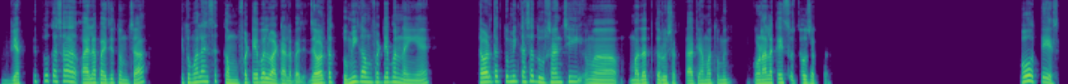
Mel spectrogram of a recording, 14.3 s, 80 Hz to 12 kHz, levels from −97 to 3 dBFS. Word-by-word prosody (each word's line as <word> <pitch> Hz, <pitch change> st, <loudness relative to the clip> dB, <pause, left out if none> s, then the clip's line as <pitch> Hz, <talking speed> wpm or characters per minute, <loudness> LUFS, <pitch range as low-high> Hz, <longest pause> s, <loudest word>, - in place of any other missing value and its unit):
व्यक्तित्व 190 Hz, -, -3 dB
कसं 205 Hz, -1 st, +1 dB
व्हायला 145 Hz, +2 st, +4 dB
पाहिजे 150 Hz, 0 st, 0 dB
तुमचा, 130 Hz, +2 st, 0 dB
की 175 Hz, -4 st, -15 dB
तुम्हाला 175 Hz, +5 st, +2 dB
असं 200 Hz, +2 st, -2 dB
कम्फर्टेबल 155 Hz, +6 st, +2 dB
वाटायला 120 Hz, -4 st, +2 dB
पाहिजे. 100 Hz, -3 st, -4 dB
जोपर्यंत 140 Hz, +8 st, +4 dB, 0.2 s
तुम्ही 160 Hz, +8 st, +4 dB
कम्फर्टेबल 180 Hz, -1 st, +1 dB
नाहीये, 120 Hz, -1 st, 0 dB, 0.7 s
तोपर्यंत 190 Hz, +3 st, +5 dB
तुम्ही 200 Hz, 0 st, +1 dB
कसं 200 Hz, +2 st, +1 dB
दुसऱ्यांची 180 Hz, +3 st, 0 dB
अ, 130 Hz, -3 st, +1 dB, 0.3 s
मदत 140 Hz, +2 st, +1 dB
करू 130 Hz, -1 st, +2 dB
शकता 115 Hz, -1 st, -2 dB
या 120 Hz, -, -1 dB
मग 130 Hz, +1 st, 0 dB
तुम्ही 130 Hz, +1 st, -3 dB, 0.3 s
कोणाला 135 Hz, +3 st, +3 dB
काही 160 Hz, -, +2 dB
सुचवू 145 Hz, +1 st, -3 dB
शकता. 130 Hz, 0 st, -6 dB, 2.6 s
हो, 215 Hz, +2 st, +6 dB
तेच. 150 Hz, -9 st, 0 dB
150 Hz, 135 wpm, -23 LUFS, 130-180 Hz, 2.6 s, हो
